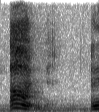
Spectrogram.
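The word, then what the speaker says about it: Ondine: The first part is not on, it's un. And the second part isn't dine.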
